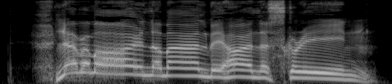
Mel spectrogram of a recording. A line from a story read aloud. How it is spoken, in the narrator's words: the head bellowed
